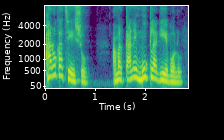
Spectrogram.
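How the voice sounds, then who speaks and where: A woman's voice: mid-range voice, very animated, moderate pace. A woman voicing a sick, half-deaf young husband who petulantly keeps repeating his demands. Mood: frustrated, pleading.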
